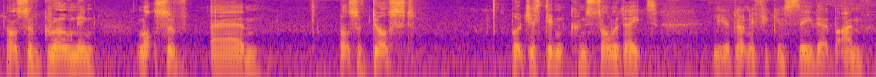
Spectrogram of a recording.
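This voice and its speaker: A man's voice: medium pitch, a little hiss or hum. A man in his forties, a bushcraft vlogger, chatting to camera in a casual, self-mocking way as he explains his kit outdoors in a woodland.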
